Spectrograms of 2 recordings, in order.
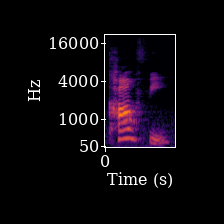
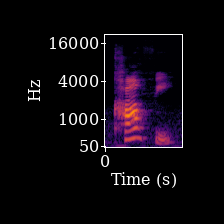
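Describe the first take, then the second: No difference in how they are said.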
